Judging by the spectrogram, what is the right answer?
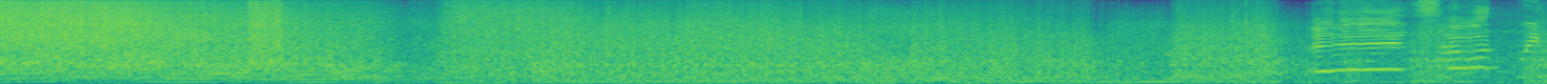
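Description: Race car engines at a Speedweek event blare loud and continuous as drivers blip on and off the throttle, the revs rising and dropping, with a sharp high whine surging in near the end.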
